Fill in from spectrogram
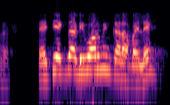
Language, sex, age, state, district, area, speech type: Marathi, male, 18-30, Maharashtra, Nanded, rural, conversation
